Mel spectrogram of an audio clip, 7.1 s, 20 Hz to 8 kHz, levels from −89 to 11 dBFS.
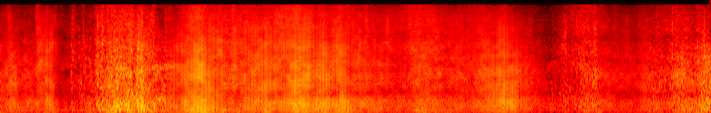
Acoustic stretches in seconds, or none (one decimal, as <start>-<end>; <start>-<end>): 0.7-1.7; 5.5-6.0; 6.5-7.1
